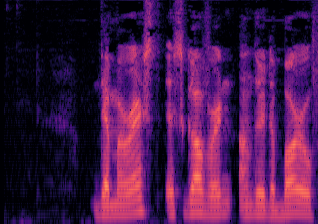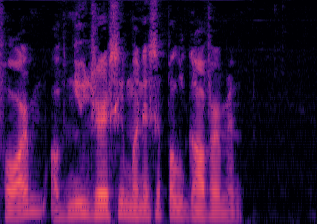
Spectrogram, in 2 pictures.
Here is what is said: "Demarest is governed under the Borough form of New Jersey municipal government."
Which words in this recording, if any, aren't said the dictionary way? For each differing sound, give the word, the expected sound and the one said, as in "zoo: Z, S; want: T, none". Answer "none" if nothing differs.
is: Z, S; jersey: Z, S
